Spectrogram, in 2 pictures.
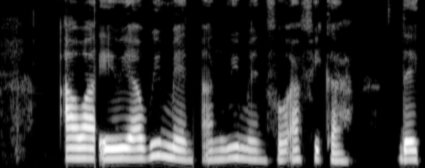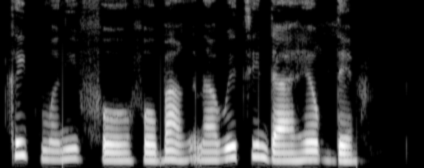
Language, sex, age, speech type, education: Nigerian Pidgin, female, 30-45, spontaneous, secondary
